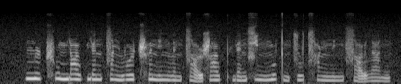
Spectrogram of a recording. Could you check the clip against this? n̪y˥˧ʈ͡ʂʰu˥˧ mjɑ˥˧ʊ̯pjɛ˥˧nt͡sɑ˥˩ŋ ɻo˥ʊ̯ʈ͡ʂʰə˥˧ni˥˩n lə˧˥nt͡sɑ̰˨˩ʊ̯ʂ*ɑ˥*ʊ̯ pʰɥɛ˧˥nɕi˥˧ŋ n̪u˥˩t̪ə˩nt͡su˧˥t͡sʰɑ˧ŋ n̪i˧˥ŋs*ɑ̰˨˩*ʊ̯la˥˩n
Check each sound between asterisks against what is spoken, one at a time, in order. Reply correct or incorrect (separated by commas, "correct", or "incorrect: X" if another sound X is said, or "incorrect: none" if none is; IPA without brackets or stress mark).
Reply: correct, correct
